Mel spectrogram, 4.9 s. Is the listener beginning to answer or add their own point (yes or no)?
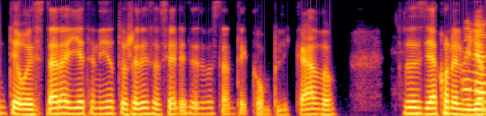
no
